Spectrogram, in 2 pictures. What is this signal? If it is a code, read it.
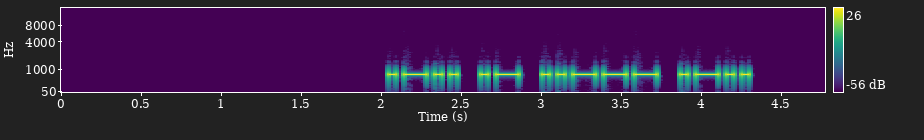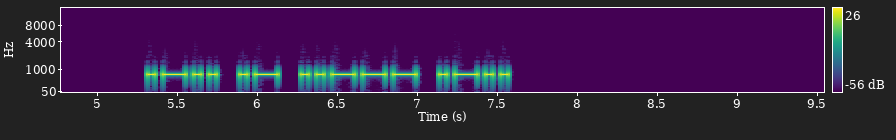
Morse code, heard as a keyed tone, about 25 wpm, 700 Hz. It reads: LA2L LA2L
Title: DXCC-100 Call Signs - 4 Characters - Repeated 2x - 25wpm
